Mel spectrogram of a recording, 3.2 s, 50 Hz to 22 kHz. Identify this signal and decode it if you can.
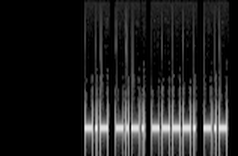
Morse code, heard as a keyed tone, about 34 wpm, 700 Hz. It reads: KC9K
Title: Call Signs - 35wpm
